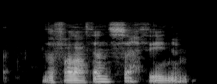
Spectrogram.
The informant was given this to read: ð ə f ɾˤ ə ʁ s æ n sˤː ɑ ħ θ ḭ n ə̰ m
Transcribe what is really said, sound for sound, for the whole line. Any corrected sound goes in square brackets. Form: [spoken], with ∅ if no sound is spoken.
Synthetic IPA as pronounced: ð ə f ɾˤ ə ʁ [θ] æ n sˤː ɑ ħ θ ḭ n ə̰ m

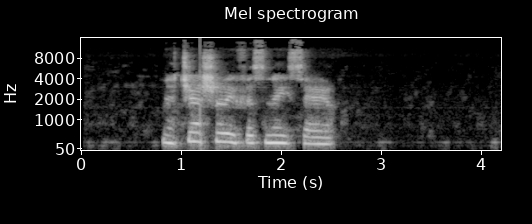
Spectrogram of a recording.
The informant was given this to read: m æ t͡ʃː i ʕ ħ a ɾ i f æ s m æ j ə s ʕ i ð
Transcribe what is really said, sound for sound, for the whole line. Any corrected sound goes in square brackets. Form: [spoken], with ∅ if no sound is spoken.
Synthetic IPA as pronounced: m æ t͡ʃː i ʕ [ʃ] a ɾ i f æ s [n] æ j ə s ʕ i [ʁ]

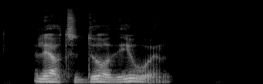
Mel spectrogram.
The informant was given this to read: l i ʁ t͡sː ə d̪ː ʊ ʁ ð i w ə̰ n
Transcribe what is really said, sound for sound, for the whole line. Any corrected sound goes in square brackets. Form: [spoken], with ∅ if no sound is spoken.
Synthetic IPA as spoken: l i ʁ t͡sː ə d̪ː ʊ ʁ ð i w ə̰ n

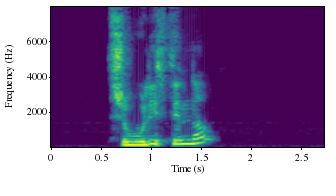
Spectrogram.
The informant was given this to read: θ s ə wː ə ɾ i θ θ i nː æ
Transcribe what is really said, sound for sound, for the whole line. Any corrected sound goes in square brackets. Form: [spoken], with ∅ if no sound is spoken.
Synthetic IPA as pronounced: θ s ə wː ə [l] i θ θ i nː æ

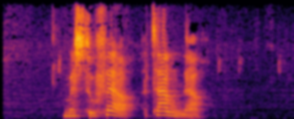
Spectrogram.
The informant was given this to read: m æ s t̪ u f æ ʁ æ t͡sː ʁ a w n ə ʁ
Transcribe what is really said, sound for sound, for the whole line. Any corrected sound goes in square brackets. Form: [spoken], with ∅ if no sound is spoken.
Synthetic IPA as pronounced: m æ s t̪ u f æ ʁ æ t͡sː [ʕ] a w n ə ʁ

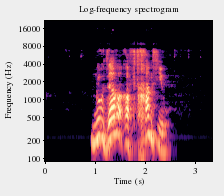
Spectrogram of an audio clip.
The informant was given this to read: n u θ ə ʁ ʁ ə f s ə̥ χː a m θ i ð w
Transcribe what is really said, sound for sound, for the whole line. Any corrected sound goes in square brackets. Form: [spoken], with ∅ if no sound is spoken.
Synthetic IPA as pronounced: n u [ð] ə ʁ ʁ ə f [θ] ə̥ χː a m θ i [∅] w

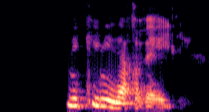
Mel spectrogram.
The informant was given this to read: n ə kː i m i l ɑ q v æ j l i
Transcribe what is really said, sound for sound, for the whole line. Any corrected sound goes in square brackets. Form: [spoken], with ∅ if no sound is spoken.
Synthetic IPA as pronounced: n ə kː i [n] i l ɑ q v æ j l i

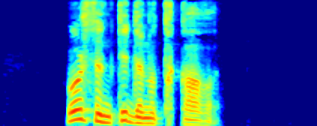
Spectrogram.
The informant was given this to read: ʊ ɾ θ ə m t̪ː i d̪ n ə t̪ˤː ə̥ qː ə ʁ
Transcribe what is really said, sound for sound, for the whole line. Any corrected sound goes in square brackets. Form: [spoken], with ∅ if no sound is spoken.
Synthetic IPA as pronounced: ʊ ɾ θ ə [n] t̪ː i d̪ n ə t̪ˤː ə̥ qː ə ʁ

